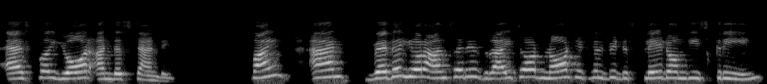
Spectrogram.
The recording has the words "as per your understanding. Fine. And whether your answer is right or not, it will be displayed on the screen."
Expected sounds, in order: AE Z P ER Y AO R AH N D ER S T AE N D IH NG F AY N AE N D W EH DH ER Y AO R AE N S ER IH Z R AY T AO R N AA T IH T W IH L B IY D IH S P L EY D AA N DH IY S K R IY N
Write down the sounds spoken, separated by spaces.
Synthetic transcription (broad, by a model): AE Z F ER Y AO R AH N D ER S T AE N D IH NG F AY N AE N D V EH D ER Y AO R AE N S ER IH Z R AY T AO R N AA T IH T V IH L B IY D IH S P L EY D AA N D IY S K R IY N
